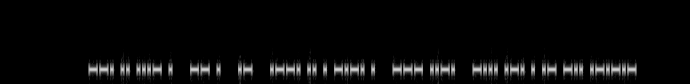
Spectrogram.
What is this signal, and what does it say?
Morse code, heard as a keyed tone, about 46 wpm, 700 Hz. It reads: GIVE ME A PIECE OF BREAD.
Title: Sentences from Top 1600 Words 45wpm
